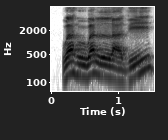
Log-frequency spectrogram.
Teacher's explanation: lamnya ada tasdidnya dibaca dobel, ditahan dan ditekan dan ditahan biar tampak dobel. Dal kasroh ya sukun mad thobi'i panjang dua harakat.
